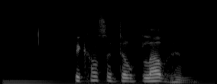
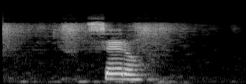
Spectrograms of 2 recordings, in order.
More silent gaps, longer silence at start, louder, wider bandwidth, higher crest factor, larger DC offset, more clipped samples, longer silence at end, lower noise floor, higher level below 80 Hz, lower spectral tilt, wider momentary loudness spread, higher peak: neither; about the same, 0.05 s vs 0 s; second, -43 LUFS vs -16 LUFS; first, 14 kHz vs 11 kHz; about the same, 20 dB vs 18 dB; neither; neither; second, 0.2 s vs 0.6 s; first, -63 dBFS vs -55 dBFS; second, -68 dBFS vs -60 dBFS; first, -6 dB/octave vs -0.5 dB/octave; about the same, 21 LU vs 19 LU; second, -24 dBFS vs -2 dBFS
